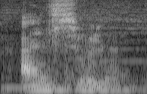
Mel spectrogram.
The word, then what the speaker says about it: Altschuler: Yo llamándome Klimesuk no me animaría a pronunciar el apellido, Jerónimo. ¿Cómo es? – Altshuler. – Altshuler con 24 millones de consonantes. – Es muy complicado. – 5 consonantes seguidas.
